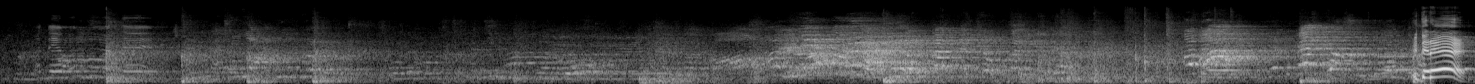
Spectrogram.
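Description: A basketball bounces on a hard court floor in an echoing gym.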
